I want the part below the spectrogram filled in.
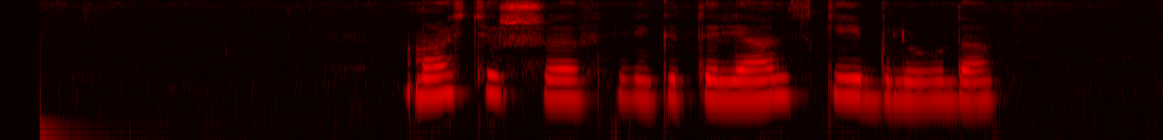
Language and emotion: Russian, sad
